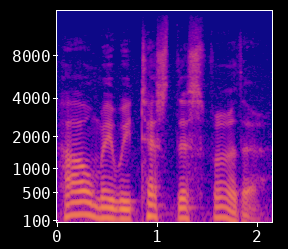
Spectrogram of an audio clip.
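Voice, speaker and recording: A man's voice: mid-range voice, big pitch swings, measured pace, a little mellow. A man playing a stately, concerned, scheming king, formal and regal, in a theatrical Shakespeare puppet show. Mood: probing.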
